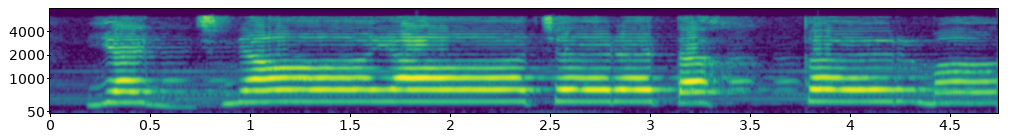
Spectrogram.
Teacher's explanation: ಯಜ್ಞ ಯ ಮೇಲೆ ಆಘಾತ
